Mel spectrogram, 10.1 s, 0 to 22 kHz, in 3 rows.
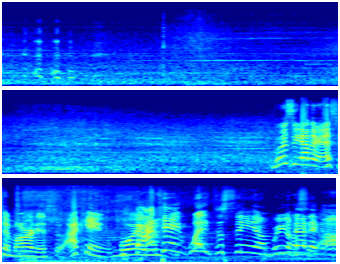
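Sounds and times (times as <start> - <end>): soft ambient music: 0.0 - 10.0.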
